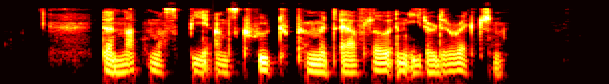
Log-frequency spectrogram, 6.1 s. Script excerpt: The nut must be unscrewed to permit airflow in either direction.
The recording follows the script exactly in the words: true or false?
true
